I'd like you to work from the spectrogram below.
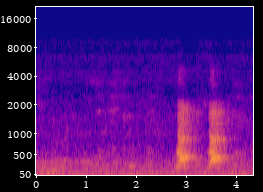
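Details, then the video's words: A dog barks at a beetle, two sharp barks about half a second apart near the end after a quiet, hissy lead-in. "Dog barks at Beetle for minute"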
